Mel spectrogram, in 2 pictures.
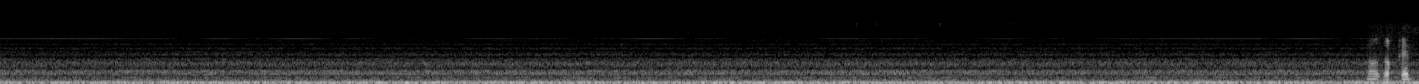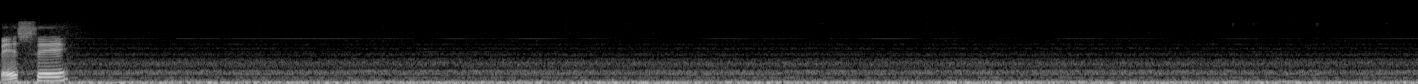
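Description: An aircraft engine hums steadily at idle.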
